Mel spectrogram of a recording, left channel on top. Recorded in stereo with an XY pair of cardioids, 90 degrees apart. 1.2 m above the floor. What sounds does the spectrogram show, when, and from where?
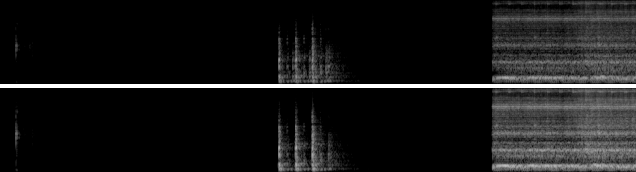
0.1 s a finger snap: 60° right, 3 m
2.8 s knocking: 60° right, 2.5 m
4.9 s sawing: 70° right, 3.5 m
